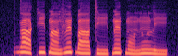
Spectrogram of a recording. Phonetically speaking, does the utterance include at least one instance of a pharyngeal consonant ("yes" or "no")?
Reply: no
